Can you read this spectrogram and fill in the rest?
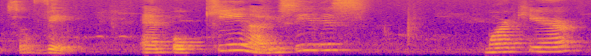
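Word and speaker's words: ʻokina: And okina, you see this mark here? It's like a backwards apostrophe, okay? Okina. This is considered an alphabet too. It's a glottal stop.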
